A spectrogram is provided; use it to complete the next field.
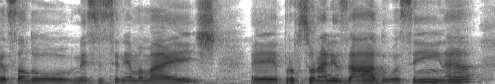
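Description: The voice belongs to a woman. She uses ordinary pitch variation. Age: 40s. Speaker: documentary filmmaker; interviewee. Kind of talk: interview. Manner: halting.

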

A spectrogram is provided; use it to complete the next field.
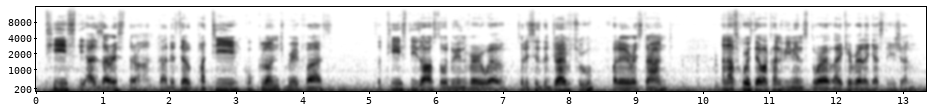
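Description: Over noticeable background noise, a man keeps a moderate pace and very even loudness, with a dry sound and no echo. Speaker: channel host. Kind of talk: casual driving commentary. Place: car. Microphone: phone near.

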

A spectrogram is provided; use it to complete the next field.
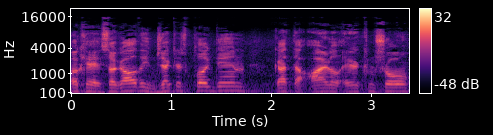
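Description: Over light background noise, a man is speaking. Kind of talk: casual vlog tutorial. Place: garage. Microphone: phone near.

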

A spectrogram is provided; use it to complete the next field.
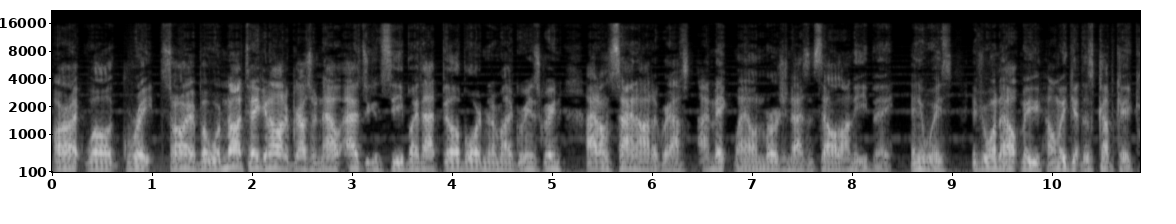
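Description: A man's very deep, low voice with very wide pitch swings at a very fast pace, faint music in the background. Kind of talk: casual tough-guy roleplay acting. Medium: machinima. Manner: cocky, sarcastic, tough.

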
